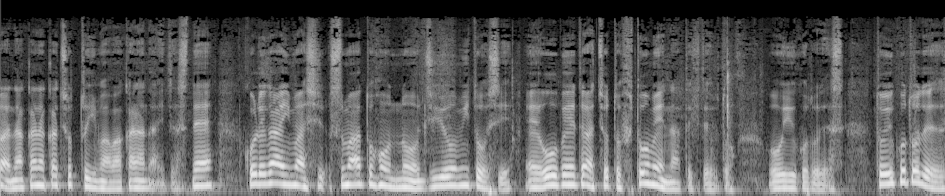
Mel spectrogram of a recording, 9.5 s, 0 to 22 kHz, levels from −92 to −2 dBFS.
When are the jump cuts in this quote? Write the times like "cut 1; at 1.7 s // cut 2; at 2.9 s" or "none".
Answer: cut 1; at 5.2 s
